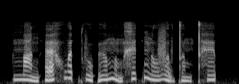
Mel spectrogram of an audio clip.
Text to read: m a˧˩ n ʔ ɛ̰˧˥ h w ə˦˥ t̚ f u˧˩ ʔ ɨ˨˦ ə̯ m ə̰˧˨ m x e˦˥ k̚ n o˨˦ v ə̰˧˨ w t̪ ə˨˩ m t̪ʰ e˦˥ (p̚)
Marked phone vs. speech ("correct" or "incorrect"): correct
